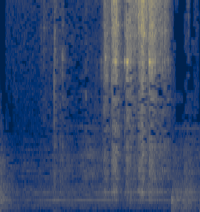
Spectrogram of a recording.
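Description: Quarters clinking against each other and a bowl: a sharp click at the start, then a quick cluster of metallic clinks in the second half.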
